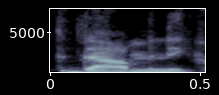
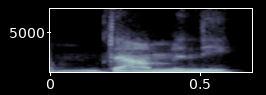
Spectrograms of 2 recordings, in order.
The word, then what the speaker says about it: Domonique: So my YouTube channel is Study with Dominique Roberts. That's Dominique, DOMONIQUE.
